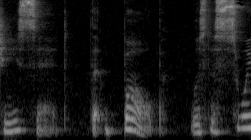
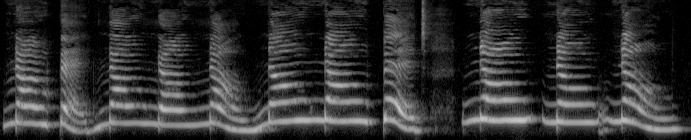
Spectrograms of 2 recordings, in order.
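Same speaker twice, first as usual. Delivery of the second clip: very loud, high tantrum yell; refusing bed; 11 semitones higher, 11 dB louder, slower than usual. Acted. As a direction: scream no over and over, kicking off. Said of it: "I rolled and rolled and said".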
